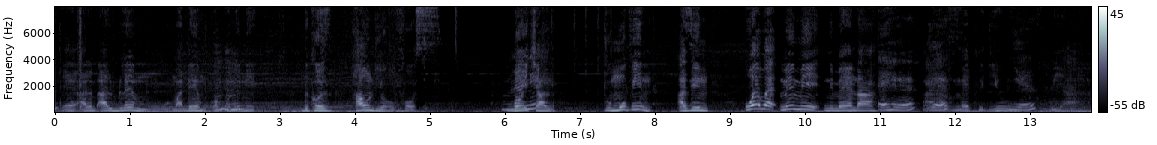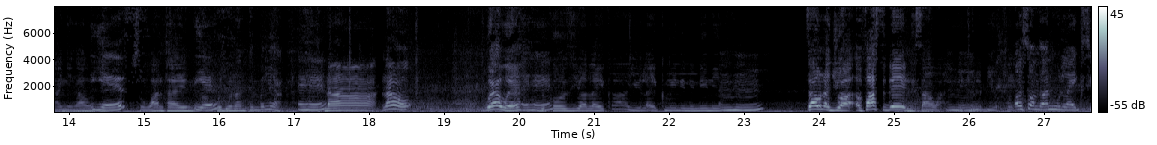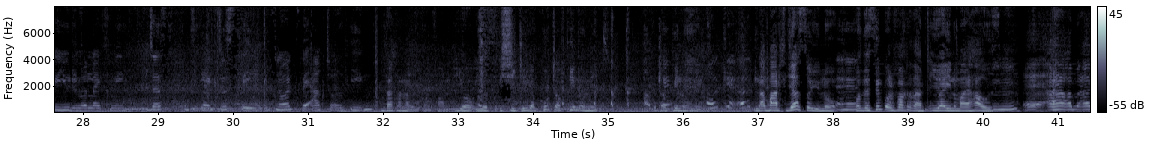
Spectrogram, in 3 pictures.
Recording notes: A conversation in the car.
